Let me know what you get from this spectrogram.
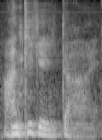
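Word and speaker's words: ἀντίκειται: 하야라고는 안티라고 발음하는데 안티게이다이.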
